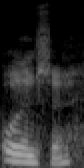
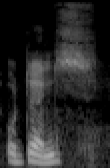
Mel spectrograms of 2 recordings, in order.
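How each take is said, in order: First: The D in the middle is silent. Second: The D in the middle is pronounced. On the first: The speaker calls it right. "It's a stum, silent D, so it's Odense" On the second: The speaker calls it wrong. "a lot of people says Odense because of the D"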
